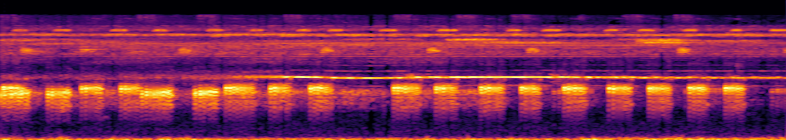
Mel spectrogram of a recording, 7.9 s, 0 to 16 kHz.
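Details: A frog in the Atlantic forest at Una, Bahia, Brazil, recorded February 2004, gives short, evenly spaced notes about three times a second over a steady insect hum.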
